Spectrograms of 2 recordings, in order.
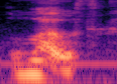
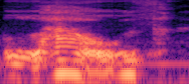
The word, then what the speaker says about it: Lowth: One of my professors called him Loth, rhyming with both. I, on the other hand, believe that the name Louth came from Lowther, which is a common British name from the north of England, dating back to the conquest.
